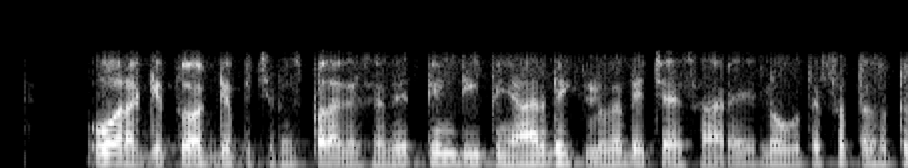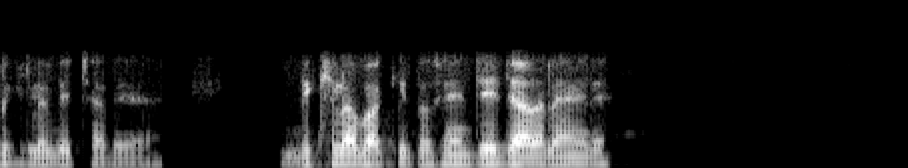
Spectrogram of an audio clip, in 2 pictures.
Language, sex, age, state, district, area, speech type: Dogri, male, 18-30, Jammu and Kashmir, Samba, rural, conversation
